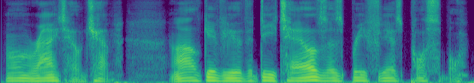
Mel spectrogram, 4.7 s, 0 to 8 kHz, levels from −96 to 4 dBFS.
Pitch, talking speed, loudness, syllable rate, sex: 95 Hz, 165 wpm, -19 LUFS, 4.2 syllables/s, female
